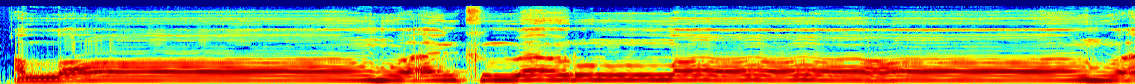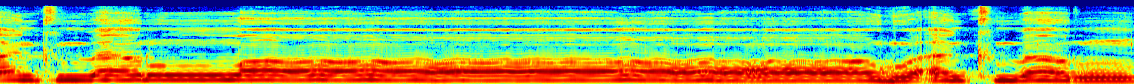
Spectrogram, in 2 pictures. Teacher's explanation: kata Allah dapat dibaca lebih dari dua harakat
